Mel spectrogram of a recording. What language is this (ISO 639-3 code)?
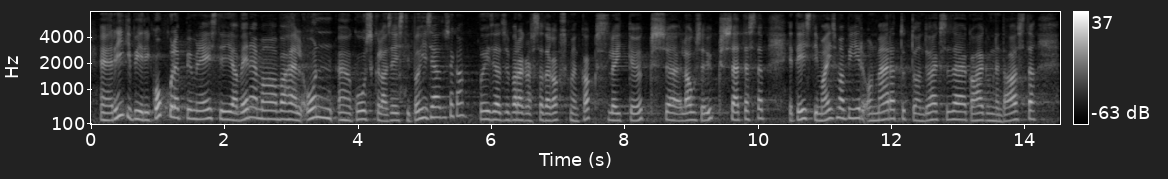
est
